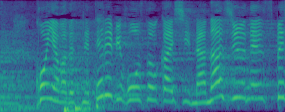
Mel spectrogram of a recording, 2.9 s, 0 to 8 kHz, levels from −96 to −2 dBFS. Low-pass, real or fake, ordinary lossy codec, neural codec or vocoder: none; real; none; none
